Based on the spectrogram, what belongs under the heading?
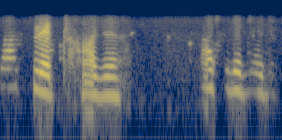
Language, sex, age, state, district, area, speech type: Nepali, female, 30-45, West Bengal, Alipurduar, urban, conversation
